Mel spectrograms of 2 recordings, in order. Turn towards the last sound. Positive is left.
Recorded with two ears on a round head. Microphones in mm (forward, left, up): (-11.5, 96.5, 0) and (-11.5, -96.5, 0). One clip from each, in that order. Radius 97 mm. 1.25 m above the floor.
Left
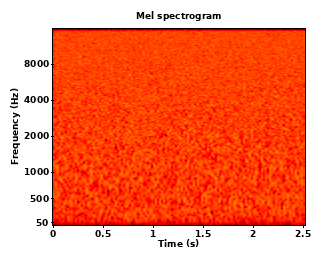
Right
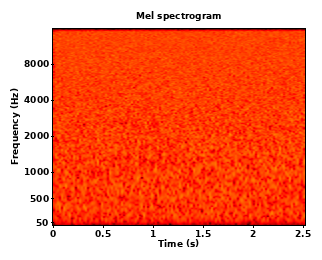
No sound to turn to.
